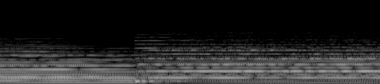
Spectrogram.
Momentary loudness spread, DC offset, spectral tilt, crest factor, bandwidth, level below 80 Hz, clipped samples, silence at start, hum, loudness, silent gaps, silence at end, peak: 3 LU; under 0.1%; -8.5 dB/octave; 12 dB; 8 kHz; -52 dBFS; under 0.1%; 0 s; none; -31 LUFS; none; 0 s; -18 dBFS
